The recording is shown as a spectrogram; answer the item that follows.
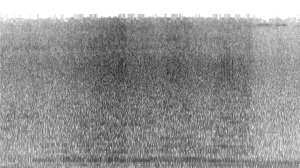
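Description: Eight race cars start a three-lap race at Sabine Speedway, engines roaring as they accelerate together, the loud mass of sound building to a peak and then easing slightly as the pack pulls away, with no talking.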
